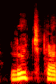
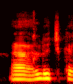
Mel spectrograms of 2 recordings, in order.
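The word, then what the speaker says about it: Lučka: yours okay uh well my name is correctly pronounced luchka luchka is like in Lucy in in English well I am a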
